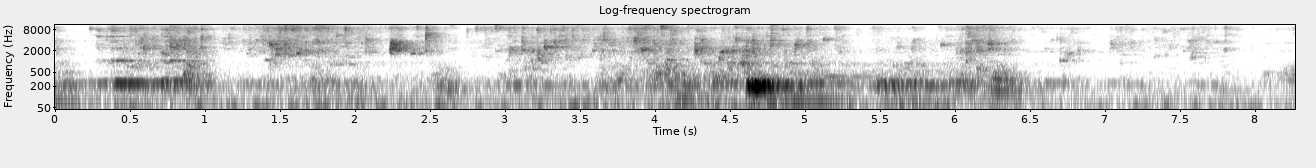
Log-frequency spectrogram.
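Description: Faint scratching of a graphite pencil drawing on paper, in irregular strokes with short pauses between them.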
